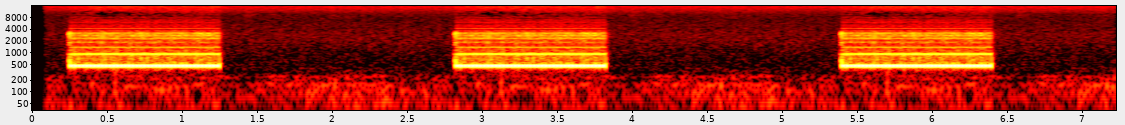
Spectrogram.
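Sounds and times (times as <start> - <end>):
phone call: 0.2 - 1.3, 2.8 - 3.9, 5.4 - 6.4.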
